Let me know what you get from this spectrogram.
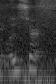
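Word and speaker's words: מותר: He didn't say mutter, he said mutter. Oh, mutar. Oh, One that's second. a different one. There's one, permissible is spelled mem, vav, tov, resh, and musar, admonishment, Right. okay, it's spelled with a samach.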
